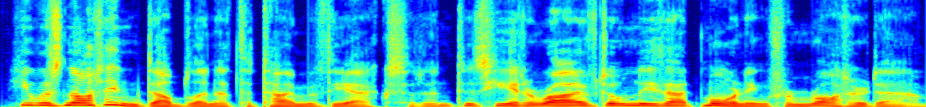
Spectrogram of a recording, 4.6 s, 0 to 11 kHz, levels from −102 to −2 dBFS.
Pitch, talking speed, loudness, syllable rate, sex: 155 Hz, 260 wpm, -17 LUFS, 6.4 syllables/s, male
